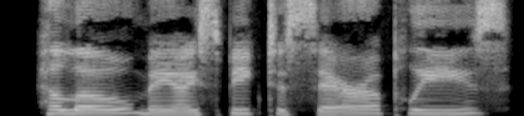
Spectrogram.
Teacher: Notice how may I sounds like may-a in fast speech.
